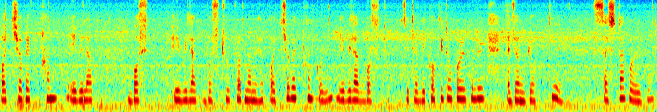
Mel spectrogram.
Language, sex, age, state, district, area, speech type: Assamese, female, 30-45, Assam, Morigaon, rural, spontaneous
